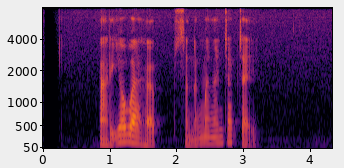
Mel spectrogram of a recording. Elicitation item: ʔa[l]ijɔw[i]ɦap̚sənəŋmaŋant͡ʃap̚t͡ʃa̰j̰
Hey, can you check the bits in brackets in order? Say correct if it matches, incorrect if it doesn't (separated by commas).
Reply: incorrect, incorrect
